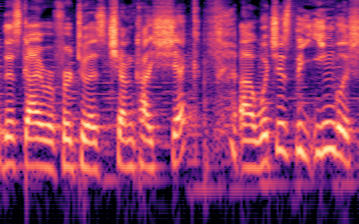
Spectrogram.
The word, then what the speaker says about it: Chiang Kai-shek: It's just that the Cantonese version of this guy's name is Chiang Kai-shek, right?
